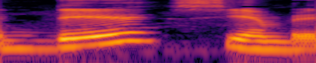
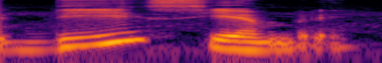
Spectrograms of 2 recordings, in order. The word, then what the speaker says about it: diciembre: Ó, não é dezembro, é diciembre, tá?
